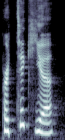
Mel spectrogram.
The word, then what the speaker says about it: particular: Then we shift to kia, kia, kia, a k sound, then y, y as in yes or yay, and a schwa, kia, kia. All right, no u sound there, although it's spelled with a u. Particular and then again, a reduced vowel, lur, lur, an L, and then you shift to an R, lur, as in learn, particular, and then you end it with li, li, high E at the end, particularly.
